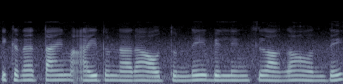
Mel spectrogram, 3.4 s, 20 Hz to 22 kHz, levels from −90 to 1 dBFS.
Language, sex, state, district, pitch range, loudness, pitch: Telugu, female, Andhra Pradesh, Visakhapatnam, 210-225 Hz, -28 LUFS, 215 Hz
